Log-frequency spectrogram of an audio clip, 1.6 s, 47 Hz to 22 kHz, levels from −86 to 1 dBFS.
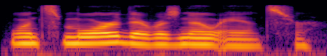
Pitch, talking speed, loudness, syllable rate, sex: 175 Hz, 220 wpm, -16 LUFS, 5.1 syllables/s, female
